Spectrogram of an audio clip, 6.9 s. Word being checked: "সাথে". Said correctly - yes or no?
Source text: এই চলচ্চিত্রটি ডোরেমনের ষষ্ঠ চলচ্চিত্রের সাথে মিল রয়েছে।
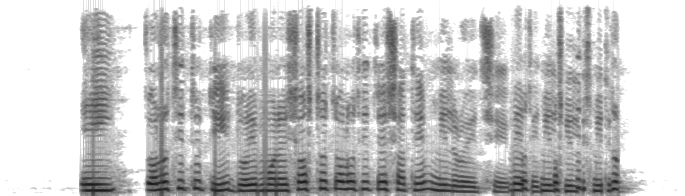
yes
